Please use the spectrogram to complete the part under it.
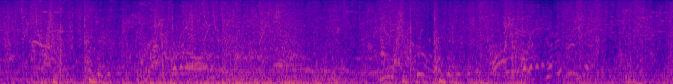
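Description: Fantasy game spell effects whoosh, zap and crackle rapidly during a battle.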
